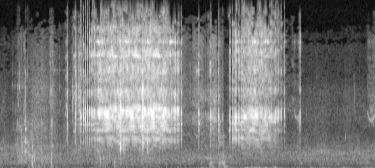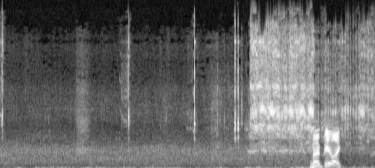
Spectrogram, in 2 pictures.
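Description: A fly reel's drag buzzes as a fish pulls out line.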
